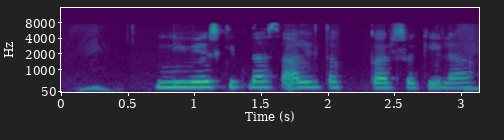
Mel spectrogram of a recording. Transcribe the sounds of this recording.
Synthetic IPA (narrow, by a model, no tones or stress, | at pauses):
niʋeskit̪nasa̰lt̪əkkːəɾsəkila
